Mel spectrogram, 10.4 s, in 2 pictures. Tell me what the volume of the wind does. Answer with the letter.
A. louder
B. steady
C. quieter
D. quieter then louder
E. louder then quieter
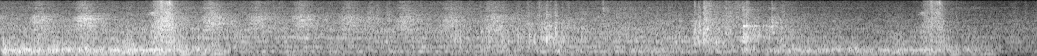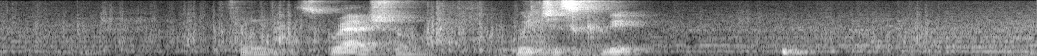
C.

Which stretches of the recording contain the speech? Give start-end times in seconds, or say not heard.
6.3-8.3.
